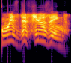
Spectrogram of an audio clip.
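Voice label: cover defuse, female; vo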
